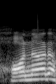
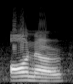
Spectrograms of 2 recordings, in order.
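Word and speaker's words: honour: ঠিক একইভাবে এর আগেও আমি বলেছি যে হনার হবে না, এখানে এইচ সাইলেন্ট রয়েছে তাই অনার, এইচ সাইলেন্ট রয়েছে তাই আওয়ার, এখানে এইচ সাইলেন্ট রয়েছে তাই এটা হবে টমাস, নট থমাস।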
